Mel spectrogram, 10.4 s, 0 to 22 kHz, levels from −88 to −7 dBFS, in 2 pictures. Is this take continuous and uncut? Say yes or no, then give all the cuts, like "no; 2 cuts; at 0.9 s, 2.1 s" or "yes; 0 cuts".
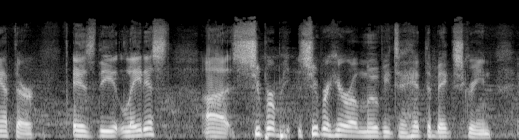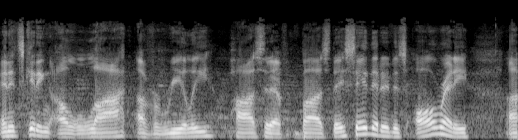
yes; 0 cuts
